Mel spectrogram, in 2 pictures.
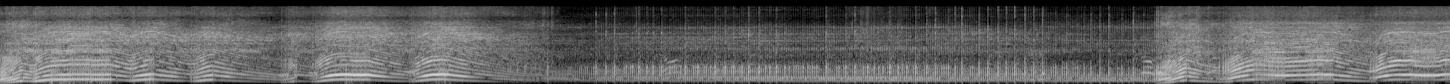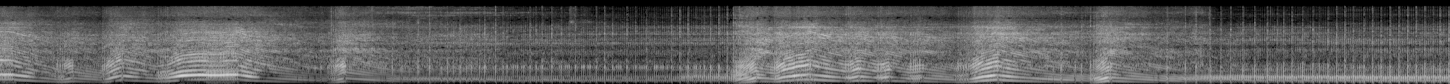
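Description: Husqvarna 560 XP two-stroke chainsaw cutting in three bursts, each a run of quick revs rising and falling in pitch, settling back to idle between bursts.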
